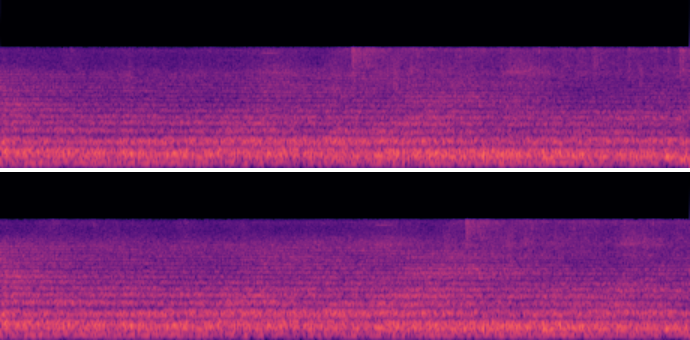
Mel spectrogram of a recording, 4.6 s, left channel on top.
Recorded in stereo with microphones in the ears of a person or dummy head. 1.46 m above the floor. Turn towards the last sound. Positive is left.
turn(degrees=-15)  # may be behind; listen again after turning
